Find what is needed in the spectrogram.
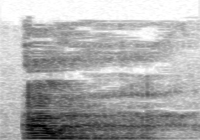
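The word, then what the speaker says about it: hala: Allah, Allah. Le H se prononce pas.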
